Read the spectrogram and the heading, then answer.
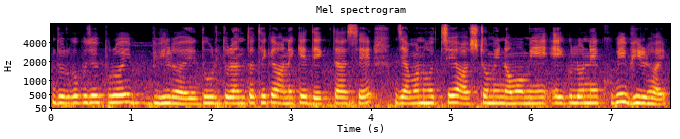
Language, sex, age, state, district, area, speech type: Bengali, female, 18-30, West Bengal, Paschim Bardhaman, urban, spontaneous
